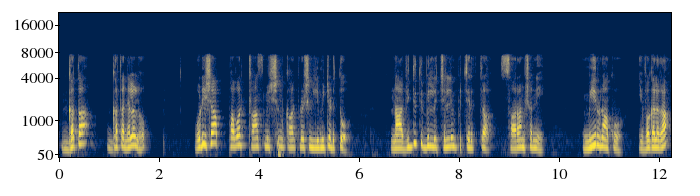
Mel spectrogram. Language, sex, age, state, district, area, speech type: Telugu, male, 30-45, Andhra Pradesh, Krishna, urban, read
